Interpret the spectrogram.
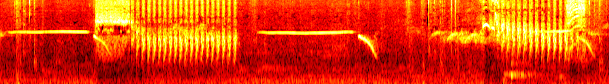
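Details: Common iora lure call for attracting birds: long level whistles alternating with loud rapid buzzy trills and quick falling slurs, repeated through the recording.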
